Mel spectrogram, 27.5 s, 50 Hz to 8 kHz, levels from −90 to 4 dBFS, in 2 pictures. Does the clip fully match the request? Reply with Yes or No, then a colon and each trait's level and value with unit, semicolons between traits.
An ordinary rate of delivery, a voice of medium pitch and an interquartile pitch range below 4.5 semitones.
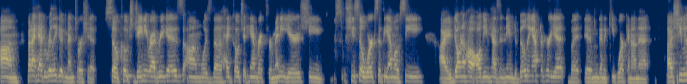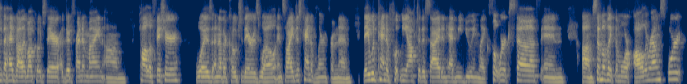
No: fast, 230 wpm; medium, 160 Hz; average, 2.9 semitones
